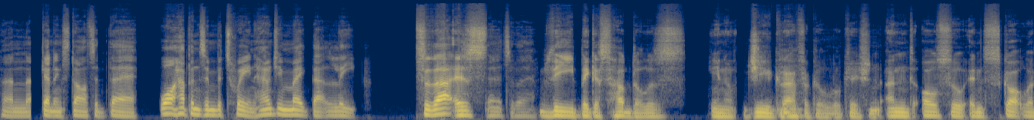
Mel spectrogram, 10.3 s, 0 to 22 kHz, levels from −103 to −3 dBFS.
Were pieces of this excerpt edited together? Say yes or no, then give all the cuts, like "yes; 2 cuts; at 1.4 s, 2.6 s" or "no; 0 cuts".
yes; 1 cut; at 7.3 s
